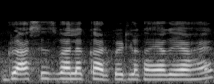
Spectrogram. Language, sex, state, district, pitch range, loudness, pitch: Hindi, female, Haryana, Rohtak, 230-260 Hz, -14 LUFS, 245 Hz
